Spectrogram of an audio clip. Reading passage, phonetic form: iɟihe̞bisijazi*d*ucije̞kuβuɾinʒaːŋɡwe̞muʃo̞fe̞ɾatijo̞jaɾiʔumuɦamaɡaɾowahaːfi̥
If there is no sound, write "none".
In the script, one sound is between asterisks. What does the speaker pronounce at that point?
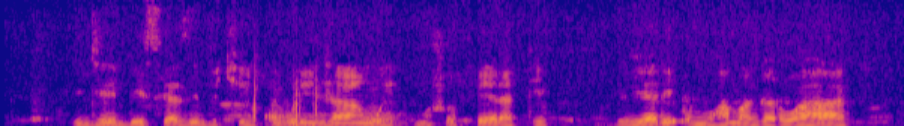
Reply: d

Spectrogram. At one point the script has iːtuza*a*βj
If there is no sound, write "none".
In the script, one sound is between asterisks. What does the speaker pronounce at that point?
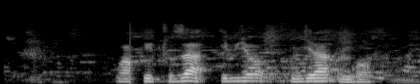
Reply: i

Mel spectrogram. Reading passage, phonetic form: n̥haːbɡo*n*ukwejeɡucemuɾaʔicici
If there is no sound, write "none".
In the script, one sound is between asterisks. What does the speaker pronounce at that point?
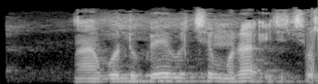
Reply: d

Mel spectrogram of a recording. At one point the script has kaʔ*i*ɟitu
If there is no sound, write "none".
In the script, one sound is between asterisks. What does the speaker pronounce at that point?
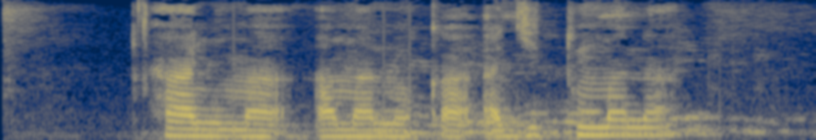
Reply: a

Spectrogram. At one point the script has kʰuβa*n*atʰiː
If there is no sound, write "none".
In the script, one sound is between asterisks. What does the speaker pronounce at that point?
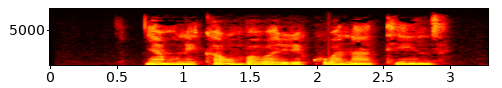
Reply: n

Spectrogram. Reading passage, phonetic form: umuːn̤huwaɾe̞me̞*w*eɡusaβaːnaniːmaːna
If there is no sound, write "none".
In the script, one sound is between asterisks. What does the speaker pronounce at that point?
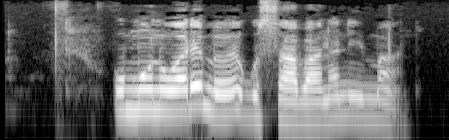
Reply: w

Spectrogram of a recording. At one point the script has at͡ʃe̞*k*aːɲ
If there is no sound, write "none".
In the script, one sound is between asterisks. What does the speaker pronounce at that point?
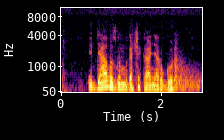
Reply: k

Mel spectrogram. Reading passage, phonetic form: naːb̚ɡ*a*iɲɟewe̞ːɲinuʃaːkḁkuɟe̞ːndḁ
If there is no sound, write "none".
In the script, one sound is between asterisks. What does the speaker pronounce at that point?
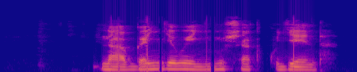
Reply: a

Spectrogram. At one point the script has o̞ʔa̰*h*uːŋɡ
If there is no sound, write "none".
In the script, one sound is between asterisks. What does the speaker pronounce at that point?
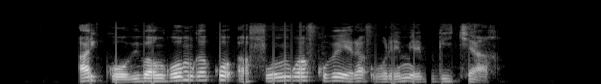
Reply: f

